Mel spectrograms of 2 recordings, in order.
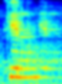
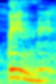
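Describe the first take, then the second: First: It starts with a plain k sound. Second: It starts with a deep q from the throat. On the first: The speaker calls it wrong. "bukan kin" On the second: The speaker calls it right. "Pakai qaf"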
